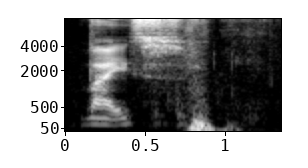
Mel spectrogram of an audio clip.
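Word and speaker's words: vais: only to say you all go which is vice and you all informal in Spain is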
